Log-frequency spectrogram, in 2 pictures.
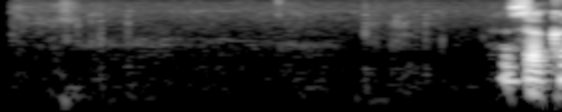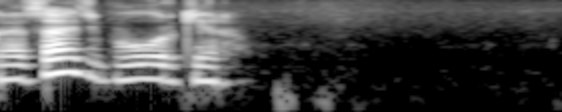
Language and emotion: Russian, sad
